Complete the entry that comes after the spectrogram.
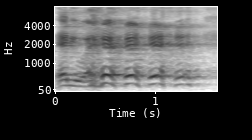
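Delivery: laughing. Real, not acted. Laughing while saying it.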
